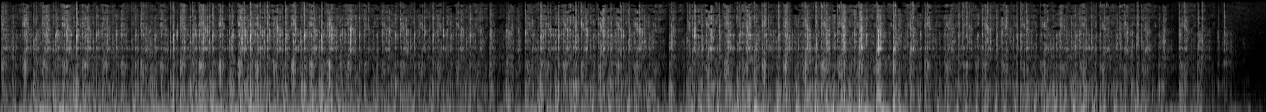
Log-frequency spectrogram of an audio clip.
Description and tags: One of those "never needs a battery" LED flashlights in stereo.
shake, led, capacitor, flashlight, stereo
